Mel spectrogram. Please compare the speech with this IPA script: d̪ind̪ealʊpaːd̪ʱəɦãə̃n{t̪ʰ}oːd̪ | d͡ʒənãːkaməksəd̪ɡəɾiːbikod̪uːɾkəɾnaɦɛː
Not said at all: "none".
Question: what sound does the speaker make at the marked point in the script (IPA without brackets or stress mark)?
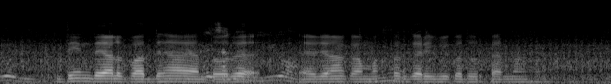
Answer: t̪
